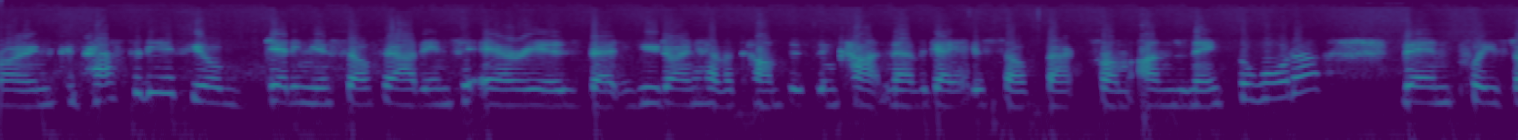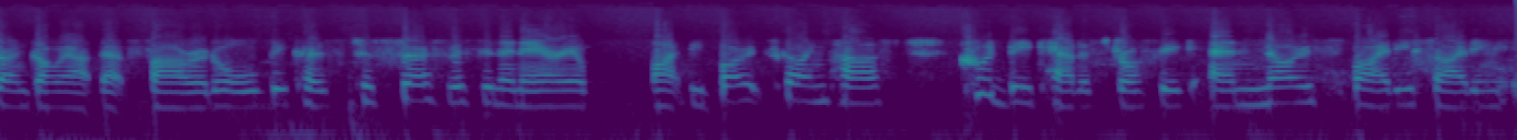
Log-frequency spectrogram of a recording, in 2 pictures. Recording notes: on the phone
